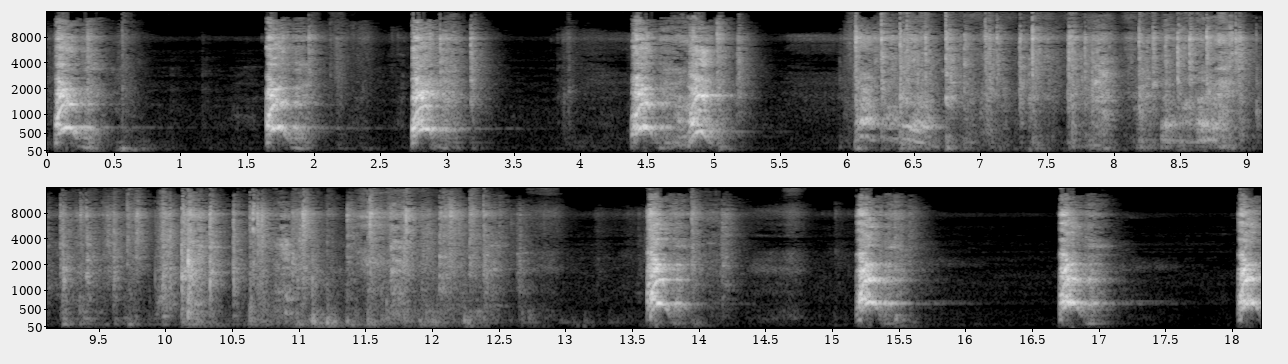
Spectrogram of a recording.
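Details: Dog barking at its bone: clipped, loud barks repeated every one to two seconds, broken midway by several seconds of rustling, scraping and chewing noise, then more barks.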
